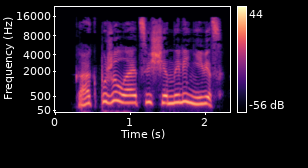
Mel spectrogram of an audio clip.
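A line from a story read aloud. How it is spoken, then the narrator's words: Snorting. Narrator (Russian): хмыкнул проводник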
